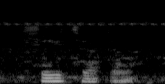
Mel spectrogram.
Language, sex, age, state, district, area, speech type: Telugu, female, 30-45, Telangana, Peddapalli, rural, spontaneous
